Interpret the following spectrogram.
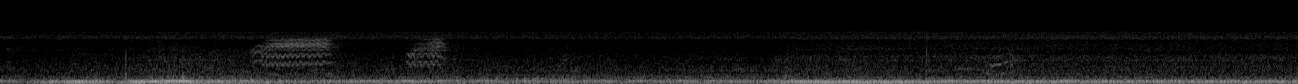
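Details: Henry, a domestic cat on a roof, mimics a bird with two brief bursts of stacked, bird-like chirps close together, then goes quiet, over a constant low traffic-like rumble.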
